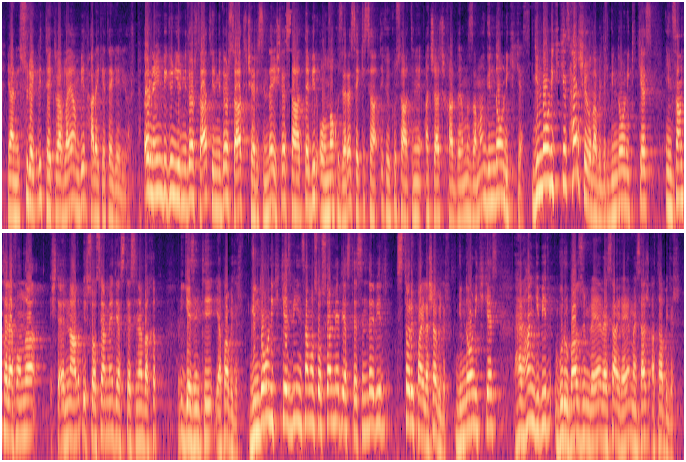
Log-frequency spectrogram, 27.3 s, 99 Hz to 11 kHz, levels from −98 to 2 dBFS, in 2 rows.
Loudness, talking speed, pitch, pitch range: -10 LUFS, 160 wpm, 160 Hz, 145-185 Hz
